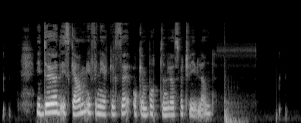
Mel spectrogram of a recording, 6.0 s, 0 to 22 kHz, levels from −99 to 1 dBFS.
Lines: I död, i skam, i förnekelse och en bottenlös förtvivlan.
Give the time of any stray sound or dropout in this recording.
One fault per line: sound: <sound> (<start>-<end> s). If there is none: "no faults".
sound: thud (4.5-5.0 s)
